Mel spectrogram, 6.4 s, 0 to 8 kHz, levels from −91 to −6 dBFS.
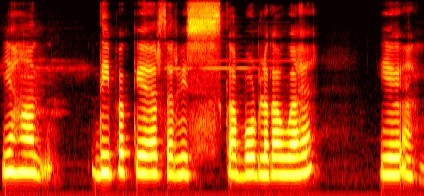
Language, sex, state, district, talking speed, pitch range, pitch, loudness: Hindi, female, Haryana, Charkhi Dadri, 105 wpm, 225-255 Hz, 235 Hz, -18 LUFS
